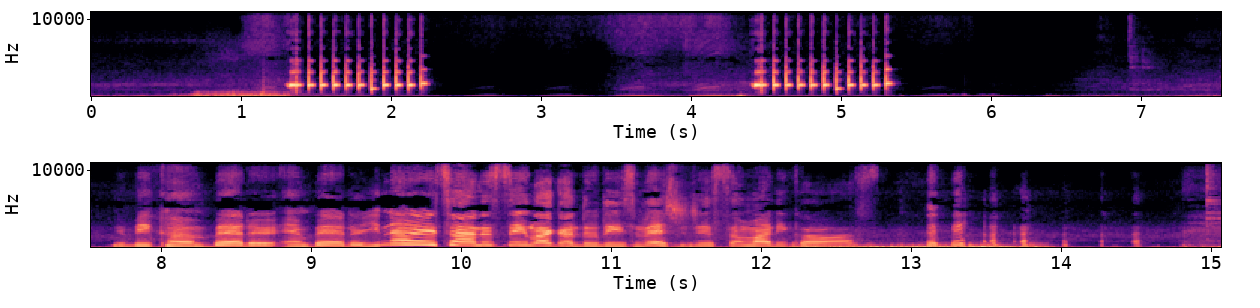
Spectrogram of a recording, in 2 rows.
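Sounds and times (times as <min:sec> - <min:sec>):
phone ringing with trilling beeps: 0:01.3 - 0:02.3, 0:04.4 - 0:05.4.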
